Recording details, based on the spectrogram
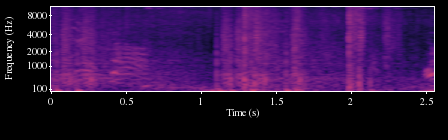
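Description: Gunfire sounds out in the video game Metro 2033: a few faint, sharp bursts of shots with bits of noise between them, quiet and distant in the mix.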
